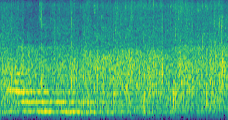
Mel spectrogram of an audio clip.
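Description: A large choir holds a final sung note that fades out in an echoing hall.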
